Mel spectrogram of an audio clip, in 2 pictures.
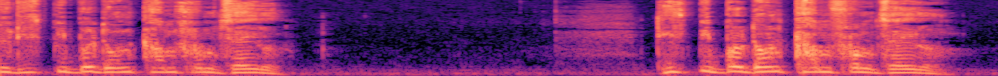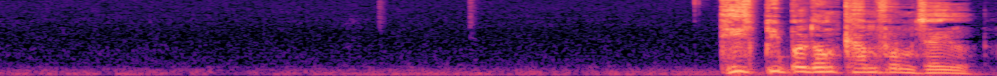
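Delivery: firm, rising insistence; insistent repetition. Real, not acted. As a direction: hammer the point home. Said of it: "repeated three times for emphasis".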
